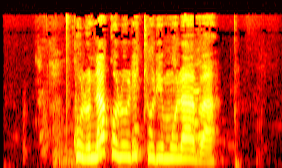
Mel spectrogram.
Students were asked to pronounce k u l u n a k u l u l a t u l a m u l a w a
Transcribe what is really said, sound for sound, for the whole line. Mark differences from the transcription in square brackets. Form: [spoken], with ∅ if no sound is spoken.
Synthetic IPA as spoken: k u l u n a k u l u l [i] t u l [i] m u l a [β] a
